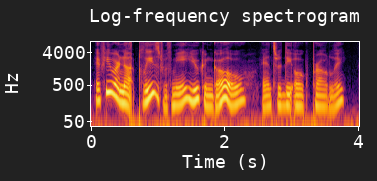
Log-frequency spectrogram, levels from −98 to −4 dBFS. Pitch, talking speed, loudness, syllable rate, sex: 175 Hz, 210 wpm, -16 LUFS, 5.4 syllables/s, female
